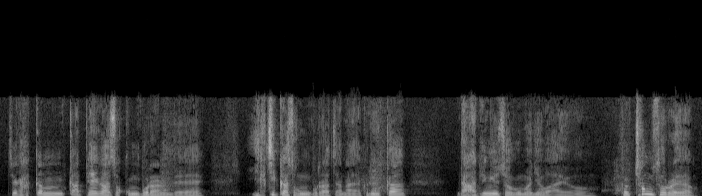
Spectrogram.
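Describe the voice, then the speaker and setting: A male pastor preaching a sermon in church in a conversational, animated way, asking the congregation questions as he tells stories. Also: sits high.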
